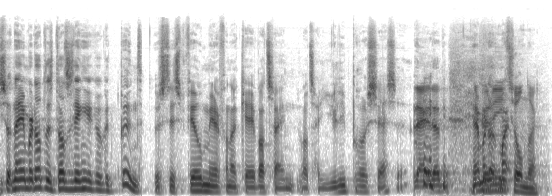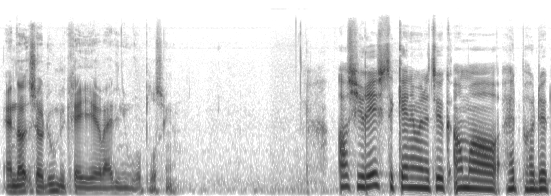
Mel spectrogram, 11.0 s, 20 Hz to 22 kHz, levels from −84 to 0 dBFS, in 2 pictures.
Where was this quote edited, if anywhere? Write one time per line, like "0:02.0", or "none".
0:01.4
0:04.1
0:05.5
